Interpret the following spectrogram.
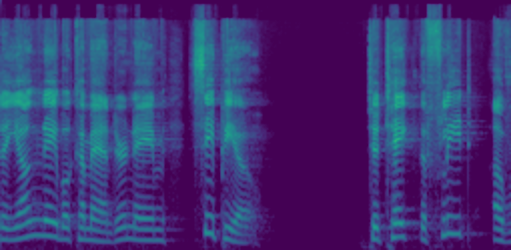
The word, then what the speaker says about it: Scipio: To prevent this, the Romans commissioned a young naval commander named Scipio to take the fleet of Roman warships and go after Syri- the Syrian vessels. It this may be pronounced Skippio.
